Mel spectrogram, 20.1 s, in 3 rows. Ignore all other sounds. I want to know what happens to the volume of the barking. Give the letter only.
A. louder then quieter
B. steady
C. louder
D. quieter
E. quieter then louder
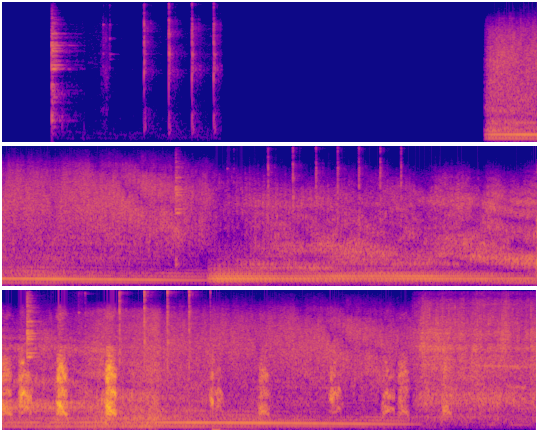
D.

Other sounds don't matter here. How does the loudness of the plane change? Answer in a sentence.
The loudness of the plane stays about the same.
